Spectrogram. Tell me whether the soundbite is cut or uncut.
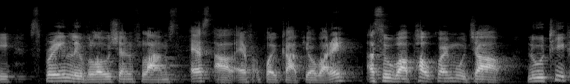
cut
